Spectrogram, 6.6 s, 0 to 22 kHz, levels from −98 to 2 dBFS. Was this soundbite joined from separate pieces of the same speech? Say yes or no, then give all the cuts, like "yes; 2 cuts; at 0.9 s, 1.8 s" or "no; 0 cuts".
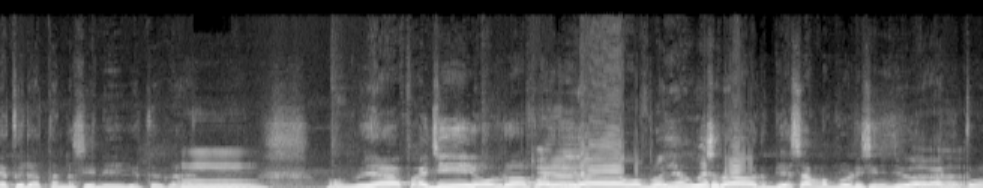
no; 0 cuts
